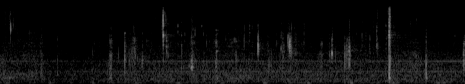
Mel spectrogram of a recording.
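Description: Biting and chewing baked cabbage with onion, close and quiet, with soft wet crunches and squishy mastication clicks spread unevenly across the clip, with no talk.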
